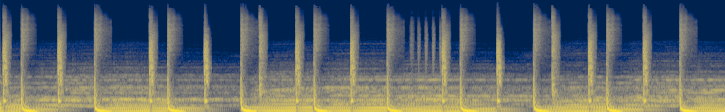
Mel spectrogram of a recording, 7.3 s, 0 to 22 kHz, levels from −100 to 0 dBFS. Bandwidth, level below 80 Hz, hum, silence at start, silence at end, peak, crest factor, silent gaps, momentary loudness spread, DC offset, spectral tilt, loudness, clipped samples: 13.5 kHz; -12 dBFS; none; 0 s; 0 s; -2 dBFS; 8 dB; none; 4 LU; under 0.1%; -5.5 dB/octave; -13 LUFS; under 0.1%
